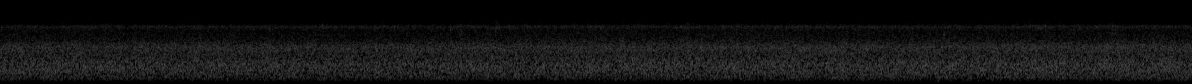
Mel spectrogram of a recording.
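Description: Only a steady, dense hiss of falling rain or rushing water, unchanging throughout, with no animal calls.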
